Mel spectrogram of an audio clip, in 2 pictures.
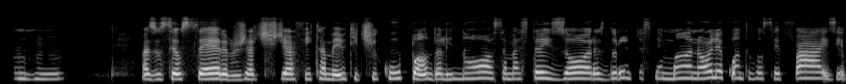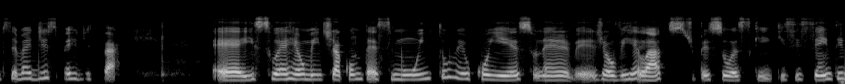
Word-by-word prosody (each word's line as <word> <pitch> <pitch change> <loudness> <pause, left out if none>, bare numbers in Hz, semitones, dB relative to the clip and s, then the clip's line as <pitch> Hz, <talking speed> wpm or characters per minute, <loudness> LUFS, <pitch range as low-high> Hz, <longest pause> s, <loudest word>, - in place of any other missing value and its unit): Uhum. 250 -1 -6 0.8
Mas 240 -1 +2
o 240 - -3
seu 245 +1 +6
cérebro 245 -4 +6
já 235 0 +1
te - - -4
já 250 -2 +6
fica 250 +1 -2
meio 230 +1 +5
que 260 - -10
te 255 - -5
culpando 265 -3 +3
ali, 240 -1 -1
"Nossa, 270 +1 0
mas 255 0 -6
3 280 -4 +2
horas 265 -2 +4
durante 280 +2 -4
a - - -18
semana, 275 +1 -1
olha 310 +1 +2
quanto 270 -1 -3
você 265 -1 -6
faz, 285 +2 +2
e - - -4
aí - - -5
você - - -8
vai 270 0 -4
desperdiçar". 255 -2 -7 1.3
Isso, 245 +2 -4
eh, 240 0 +2
realmente 230 -2 -2
acontece 230 +2 -3
muito, 255 +9 -4
eu 255 -2 -3
conheço, 215 -2 -1
né, 200 0 -2
e 475 -1 -6
eu 425 - -9
já 210 - -1
ouvi 205 +2 -1
relatos 220 -3 0
de - - -15
pessoas 205 - -3
que 380 - -12
que - - -14
se - - -14
sentem 275 - -2
255 Hz, 175 wpm, -22 LUFS, 235-275 Hz, 1.3 s, seu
